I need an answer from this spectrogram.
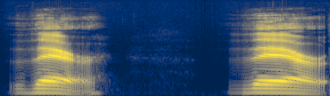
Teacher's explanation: it's a little more breathy, it's a little more airy. We're really chewing on our there. We've really got it back in our jaw. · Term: Utah accent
